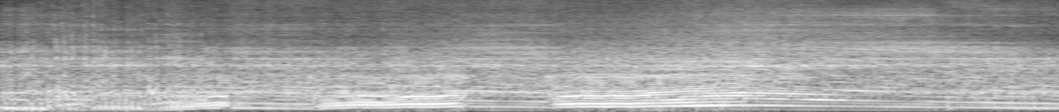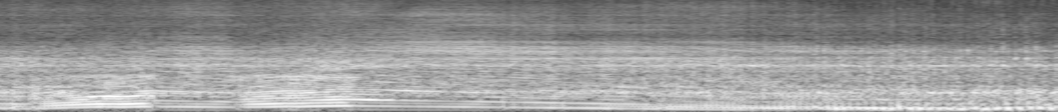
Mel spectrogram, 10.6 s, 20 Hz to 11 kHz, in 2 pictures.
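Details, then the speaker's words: Yamaha Jupiter MX 135 single-cylinder at first start, white exhaust smoke: rough revving with a dull knock around the piston/middle of the engine rising and falling with revs; knock from oil starvation. "kita hidupkan dulu di sini ada suara ketukan itu ya di bagian pistolnya atau di bagian tengahnya ini ada bunyi ketukan belum saya cek ya"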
